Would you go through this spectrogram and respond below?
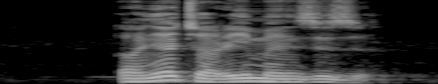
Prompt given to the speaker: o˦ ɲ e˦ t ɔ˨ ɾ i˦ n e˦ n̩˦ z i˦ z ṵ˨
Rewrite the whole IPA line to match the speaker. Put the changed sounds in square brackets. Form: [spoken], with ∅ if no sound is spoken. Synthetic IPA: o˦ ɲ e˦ [t͡ʃ] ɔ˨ ɾ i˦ [m] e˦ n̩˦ z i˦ z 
